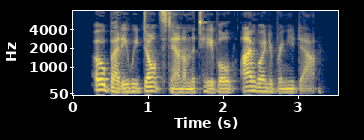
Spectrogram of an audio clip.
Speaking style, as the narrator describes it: I calmly came over to him and said

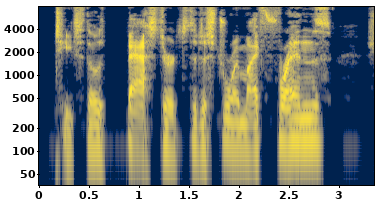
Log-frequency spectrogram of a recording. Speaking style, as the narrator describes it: she growls

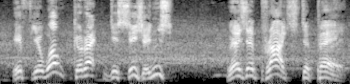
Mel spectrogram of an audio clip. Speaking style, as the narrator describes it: he just shouted back

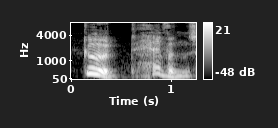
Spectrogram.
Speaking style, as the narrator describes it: exclaimed

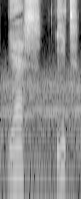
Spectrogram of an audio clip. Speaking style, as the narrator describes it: the voice said, thick in a honeyed tone

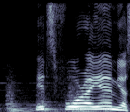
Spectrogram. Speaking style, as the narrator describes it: he shouted

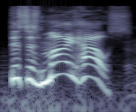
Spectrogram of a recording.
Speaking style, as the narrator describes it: I screamed

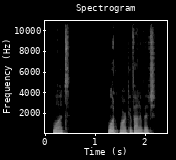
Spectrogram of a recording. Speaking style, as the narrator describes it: faltered

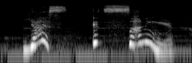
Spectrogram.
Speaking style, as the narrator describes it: I cried, happily

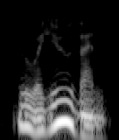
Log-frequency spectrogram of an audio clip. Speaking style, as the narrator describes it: he asked softly

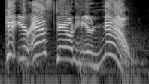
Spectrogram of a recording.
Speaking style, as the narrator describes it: With all the authority she could muster, she bellowed

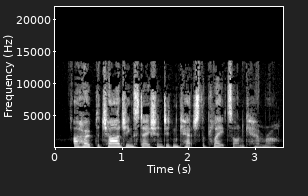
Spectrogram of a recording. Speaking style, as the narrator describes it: my mum said very quietly

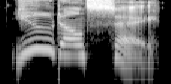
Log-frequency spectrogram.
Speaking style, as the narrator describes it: Art drawls

